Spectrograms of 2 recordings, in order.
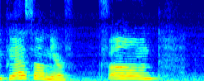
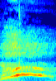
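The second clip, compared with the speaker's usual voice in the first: high, theatrical gasp; dramatic gasp; 4 dB louder than usual. Acted. Narrator reacting to her own plot line, dramatic gasp. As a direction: gasp in mock astonishment. Reacting to the new city news.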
